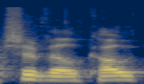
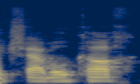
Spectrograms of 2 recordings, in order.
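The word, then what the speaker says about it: Trebilcock: Mike Trebilco, the BBC had to call him. They weren't allowed to say Treblecock.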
